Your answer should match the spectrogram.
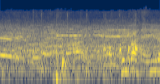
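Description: Overlapping voices of several people talking in a sports hall, with a man saying "Was? Ja" near the end.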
